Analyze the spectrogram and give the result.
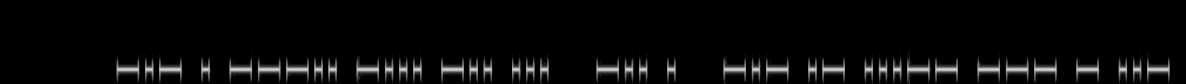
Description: Morse code, heard as a keyed tone, about 17 wpm, 700 Hz. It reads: KE8BDS DE KA3OTU
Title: USA Callsign DE Callsign 17wpm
